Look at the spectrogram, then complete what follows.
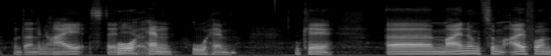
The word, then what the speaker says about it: Hohem: Hohem schreibt man H-O-H-E-M. Und dann genau. iSteady. Hohem.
